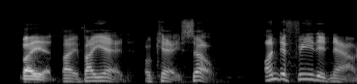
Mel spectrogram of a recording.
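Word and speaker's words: Baaeed: And how do you pronounce Bayed? Bayed? Bayed? Yes. Is it Eid or Ed? Bayed.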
